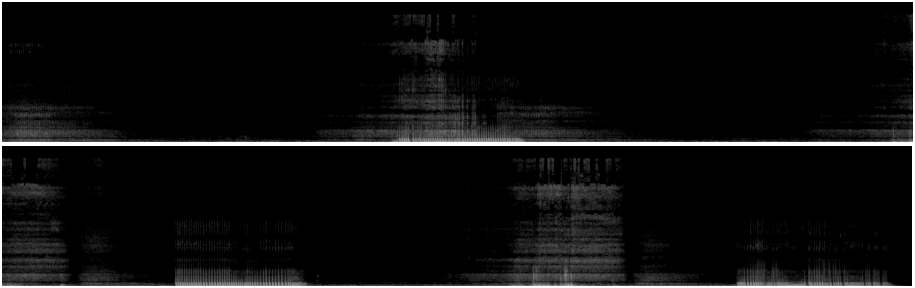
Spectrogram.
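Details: A husband and a dog snoring in sync at night: loud, rough inhaled snores recurring about every six seconds, with softer breathing between; ordinary snoring.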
